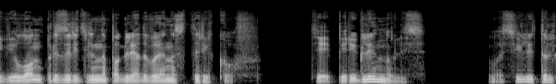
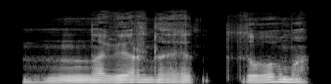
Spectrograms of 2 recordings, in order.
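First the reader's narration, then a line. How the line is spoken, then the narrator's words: Strained, forced out. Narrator (Russian): выдавил он из себя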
